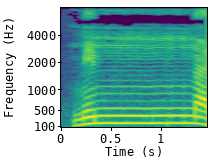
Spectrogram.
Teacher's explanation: كلوا مما، أيضا هنا حرف قلنا مشدد، يغن مقدار حركتين لأن أصل مما، فأضغمت الميم في الميم مما، وهكذا هي في الرسم، في رسم المصحف مما، ولاحظوا إطباق الشفتين مما، لابد أن تضغط على شفتيك ضغطا شديدا مع إظهار غنة من الخشوم · Term: إضغام الميم في الميم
